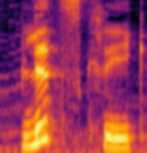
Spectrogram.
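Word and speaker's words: Blitzkrieg: actually had been used way before that we pronounce it Blitz Creek in German and it literally translates to lightning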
